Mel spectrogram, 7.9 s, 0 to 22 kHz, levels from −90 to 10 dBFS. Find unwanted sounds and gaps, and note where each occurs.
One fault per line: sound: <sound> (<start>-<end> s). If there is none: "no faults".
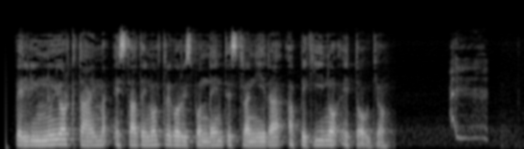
sound: laugh (6.7-7.3 s)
